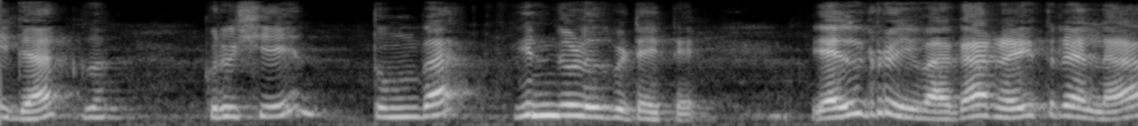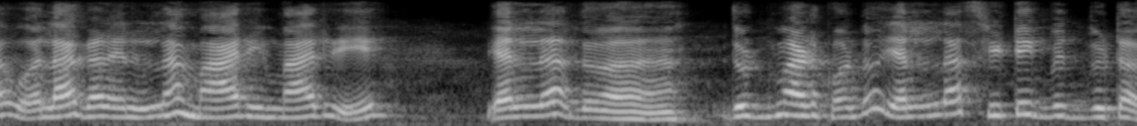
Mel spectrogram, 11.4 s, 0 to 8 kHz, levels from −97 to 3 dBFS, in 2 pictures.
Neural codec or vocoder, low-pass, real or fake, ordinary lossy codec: codec, 16 kHz, 4 kbps, X-Codec, WavLM features, trained on Multilingual LibriSpeech; none; fake; none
